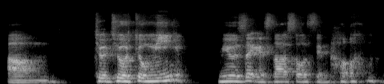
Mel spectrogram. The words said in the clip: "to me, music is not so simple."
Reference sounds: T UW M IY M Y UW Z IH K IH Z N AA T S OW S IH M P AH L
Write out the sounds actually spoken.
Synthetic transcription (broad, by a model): T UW M IY M Y UW Z IH K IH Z N AA T S OW S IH M P AH L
